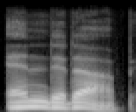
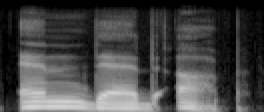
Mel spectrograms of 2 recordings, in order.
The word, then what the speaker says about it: ended up: The rhythm of ended up is another place where beginners often stumble because they pronounce the D too strongly. They say ended up. But listen to how Lily said it. The second D pushes right into the U. It sounds like ended up. Ended up.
